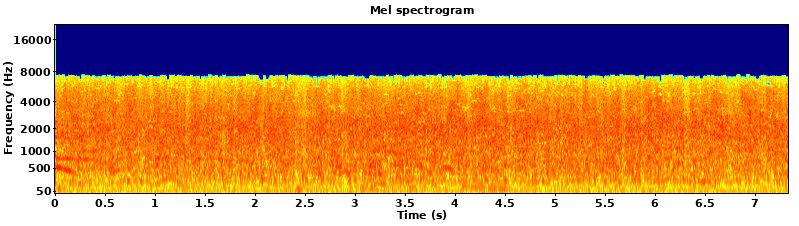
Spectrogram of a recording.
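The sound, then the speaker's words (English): A crowd bursts into sustained, loud applause for a timed 12-second round, dense clapping continuing evenly from start to finish, with faint cheers mixed in and no pauses. “Applause with 12 seconds starting from now. The better the applause, the louder it is.”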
